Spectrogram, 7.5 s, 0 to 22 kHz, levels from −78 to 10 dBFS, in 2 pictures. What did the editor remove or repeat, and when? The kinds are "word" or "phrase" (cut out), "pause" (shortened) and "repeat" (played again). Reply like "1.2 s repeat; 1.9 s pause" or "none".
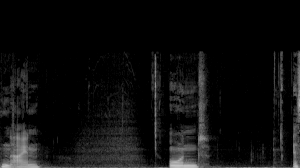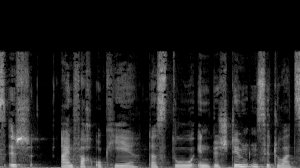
none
